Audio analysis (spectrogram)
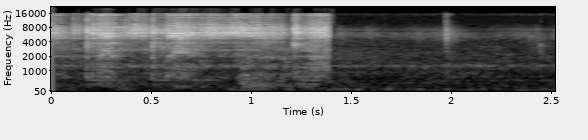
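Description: Metal spoon scraping and stirring ginger with chana dal and peanuts in a pan for idli chutney: a loud, close rasping scrape for over a second, then near quiet with a single light clink.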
